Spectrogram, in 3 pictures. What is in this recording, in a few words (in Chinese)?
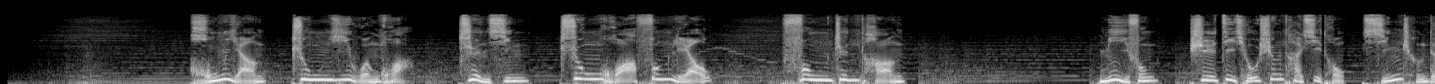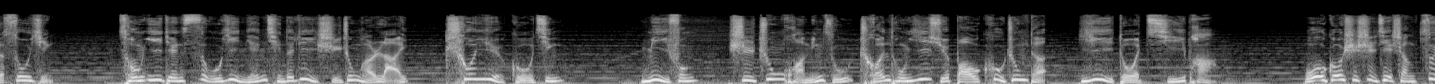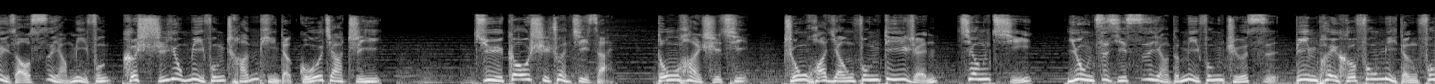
企业宣传片; 蜂针堂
